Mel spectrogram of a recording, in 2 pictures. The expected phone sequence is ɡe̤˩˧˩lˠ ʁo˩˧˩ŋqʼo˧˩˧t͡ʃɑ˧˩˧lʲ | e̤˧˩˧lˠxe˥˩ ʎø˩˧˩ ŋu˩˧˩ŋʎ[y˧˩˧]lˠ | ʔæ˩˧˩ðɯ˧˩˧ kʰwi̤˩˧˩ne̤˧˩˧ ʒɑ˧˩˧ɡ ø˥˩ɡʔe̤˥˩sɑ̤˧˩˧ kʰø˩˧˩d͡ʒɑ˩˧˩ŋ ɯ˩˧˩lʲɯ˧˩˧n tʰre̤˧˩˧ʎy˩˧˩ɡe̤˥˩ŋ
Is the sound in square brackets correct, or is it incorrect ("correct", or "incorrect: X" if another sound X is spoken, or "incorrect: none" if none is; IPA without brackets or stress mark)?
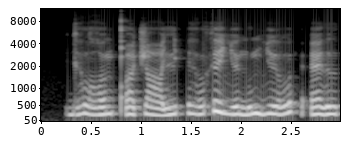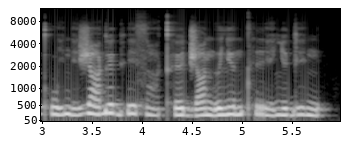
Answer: correct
